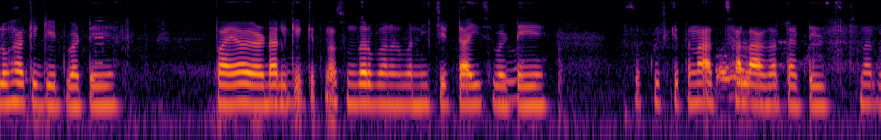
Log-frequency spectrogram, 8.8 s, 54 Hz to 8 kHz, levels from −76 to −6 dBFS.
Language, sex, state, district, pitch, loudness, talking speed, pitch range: Bhojpuri, female, Uttar Pradesh, Gorakhpur, 190 Hz, -29 LUFS, 150 wpm, 185-195 Hz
